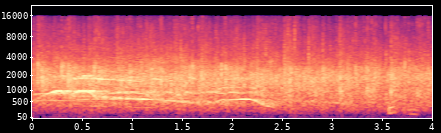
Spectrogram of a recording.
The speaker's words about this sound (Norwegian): Vi gjør først en prøveapplaus for å høre først. Prøveapplausen.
